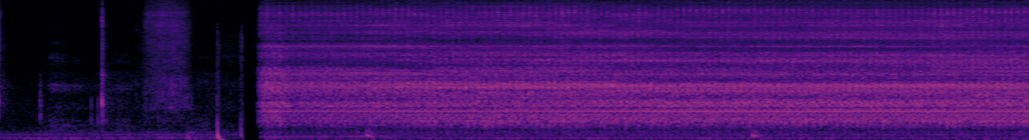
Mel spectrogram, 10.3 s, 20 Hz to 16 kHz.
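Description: Fluid pump drawing transmission fluid out of a 2013 Ford F150, starting after a few seconds of faint clicks and handling, then running as a steady, loud mechanical whir with a constant hum to the end.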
